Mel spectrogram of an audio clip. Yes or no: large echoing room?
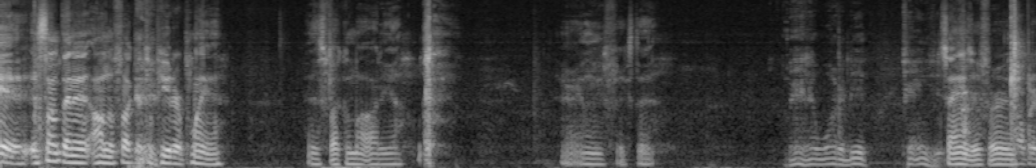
no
